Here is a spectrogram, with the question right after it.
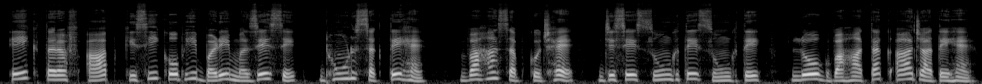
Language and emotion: Hindi, neutral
